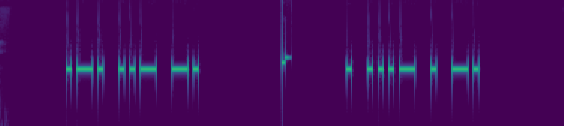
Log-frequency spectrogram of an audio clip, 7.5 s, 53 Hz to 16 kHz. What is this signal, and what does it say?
Morse code, heard as a keyed tone, about 17 wpm, 700 Hz. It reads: RUN EVEN
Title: Sets of 4 Words - New Word Drill - 17wpm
